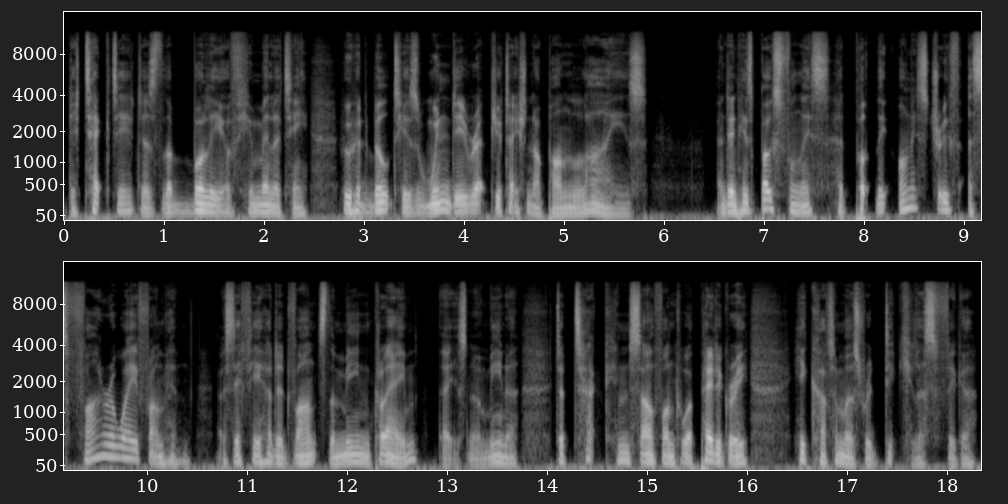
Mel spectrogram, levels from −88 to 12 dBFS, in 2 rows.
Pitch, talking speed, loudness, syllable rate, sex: 95 Hz, 175 wpm, -21 LUFS, 4.9 syllables/s, male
